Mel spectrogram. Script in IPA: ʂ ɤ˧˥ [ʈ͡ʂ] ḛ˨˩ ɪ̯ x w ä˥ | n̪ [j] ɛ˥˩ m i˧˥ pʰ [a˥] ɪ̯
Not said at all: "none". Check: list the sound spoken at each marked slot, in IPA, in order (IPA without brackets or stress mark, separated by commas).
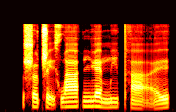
ʈ͡ʂ, ɥ, a̰˨˩˦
